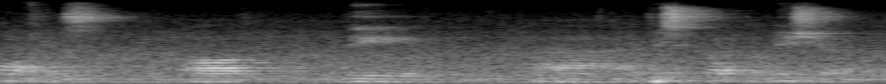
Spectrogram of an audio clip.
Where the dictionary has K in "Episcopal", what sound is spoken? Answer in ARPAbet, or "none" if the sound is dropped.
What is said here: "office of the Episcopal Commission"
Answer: none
